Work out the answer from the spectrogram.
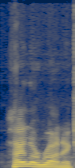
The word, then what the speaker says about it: hyaluronic: Hyaluronic acid and quercetin kind of work together, right?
